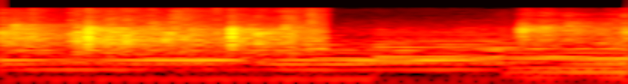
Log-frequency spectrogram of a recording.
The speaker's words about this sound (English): Clap your hands. Let's welcome BG to close us.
